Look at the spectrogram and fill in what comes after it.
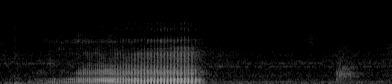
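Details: Yum Yum, a sleeping cat, snoring very loudly: one long, rough, low inhaled snore of about a second and a half, rising in strength with a fast rattling flutter, then quiet breathing.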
